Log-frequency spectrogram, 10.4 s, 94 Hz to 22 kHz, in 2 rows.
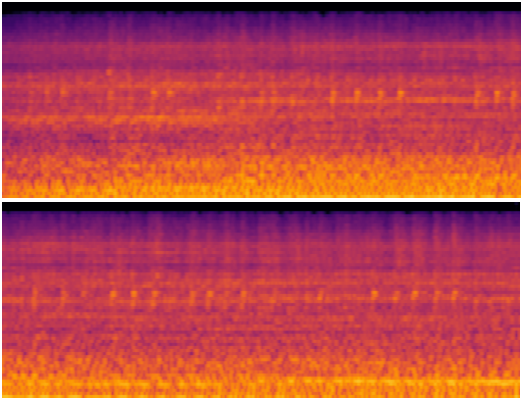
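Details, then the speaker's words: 1995 Polaris Sportsman 4x4 two-stroke ATV, left sitting for years: steady, even idle with a crisp, busy exhaust, no knocks or misses; engine sounds healthy. "Sounds good though. Rest of it seems like it's okay."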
